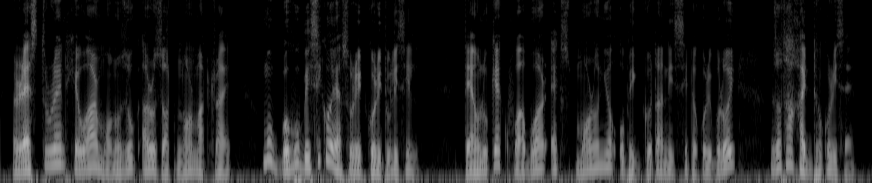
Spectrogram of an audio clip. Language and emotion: Assamese, surprised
